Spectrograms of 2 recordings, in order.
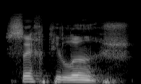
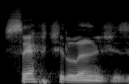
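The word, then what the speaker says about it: Sertillanges: Esse livro é de Antoine Gilbert Certilange, é um francês. Certilanges escreve assim, mas se pronuncia Certilange.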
